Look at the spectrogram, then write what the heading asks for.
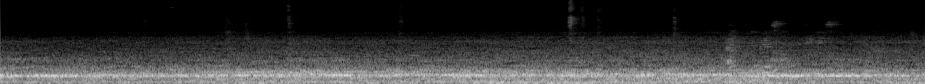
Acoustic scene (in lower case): subway train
